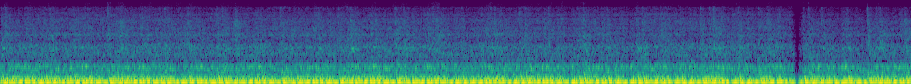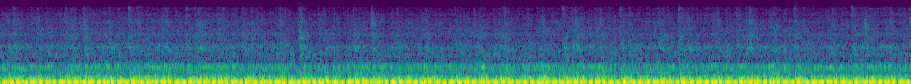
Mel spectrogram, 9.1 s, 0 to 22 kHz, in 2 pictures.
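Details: 1968 Pro-Street Dodge Dart GTS with tunnel ram, first start of season: lumpy V8 idle with uneven beat about three times a second, missing because one plug wire fell off the distributor.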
